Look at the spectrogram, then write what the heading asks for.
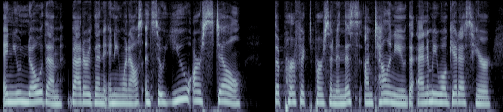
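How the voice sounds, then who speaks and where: A woman's voice: mid-range voice, steady tone, normal speed, darkish tone, clean tone, no room sound, studio quality. A woman hosting a conversational show, speaking in an earnest, emphatic way as she encourages her listeners directly. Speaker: podcast host.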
